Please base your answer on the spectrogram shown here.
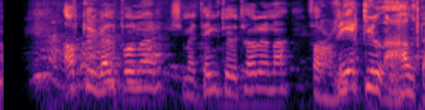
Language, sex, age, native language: Icelandic, male, 18-19, Icelandic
